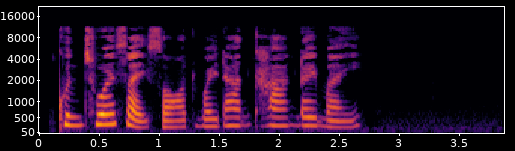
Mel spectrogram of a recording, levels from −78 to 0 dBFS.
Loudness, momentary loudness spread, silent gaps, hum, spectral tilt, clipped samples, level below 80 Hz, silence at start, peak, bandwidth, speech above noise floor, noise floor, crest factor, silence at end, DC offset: -24 LUFS; 11 LU; none; none; -2 dB/octave; under 0.1%; -72 dBFS; 0.15 s; -4 dBFS; 11.5 kHz; 41 dB; -65 dBFS; 22 dB; 1.2 s; under 0.1%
